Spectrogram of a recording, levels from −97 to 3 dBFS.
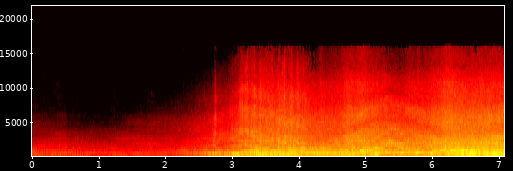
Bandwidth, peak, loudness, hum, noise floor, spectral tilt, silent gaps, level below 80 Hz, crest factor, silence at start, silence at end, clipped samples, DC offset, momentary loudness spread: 16 kHz; -12 dBFS; -27 LUFS; none; -54 dBFS; -1.5 dB/octave; none; -60 dBFS; 18 dB; 0 s; 0 s; under 0.1%; under 0.1%; 14 LU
